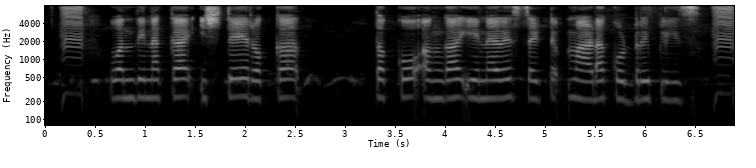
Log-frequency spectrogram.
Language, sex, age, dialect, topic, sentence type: Kannada, female, 18-24, Northeastern, banking, question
